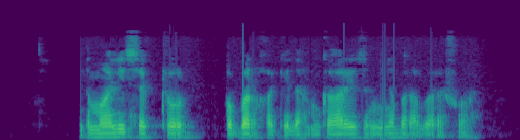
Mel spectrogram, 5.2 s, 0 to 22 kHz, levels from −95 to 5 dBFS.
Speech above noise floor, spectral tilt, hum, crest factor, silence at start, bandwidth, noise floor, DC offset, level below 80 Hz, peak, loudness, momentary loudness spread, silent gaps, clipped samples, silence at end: 41 dB; -6 dB/octave; none; 20 dB; 0.8 s; 10.5 kHz; -68 dBFS; under 0.1%; -60 dBFS; -8 dBFS; -28 LUFS; 13 LU; none; under 0.1%; 0.45 s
